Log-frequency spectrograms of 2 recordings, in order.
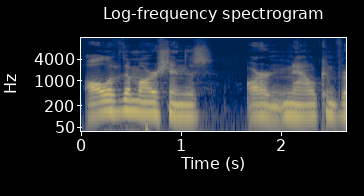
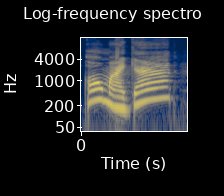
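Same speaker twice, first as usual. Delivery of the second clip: high, loud cartoon wife impression; hammed-up shock, pitched way up; Lois; 12 semitones higher, 8 dB louder, slower than usual. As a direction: exclaim it in a high put-on voice. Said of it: "Lois is like".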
